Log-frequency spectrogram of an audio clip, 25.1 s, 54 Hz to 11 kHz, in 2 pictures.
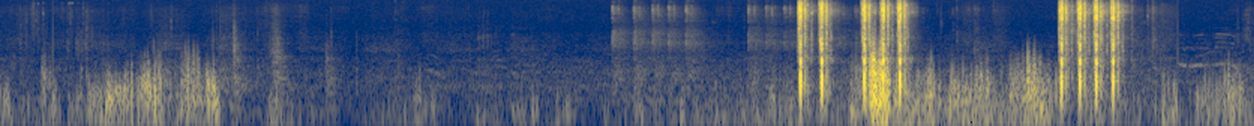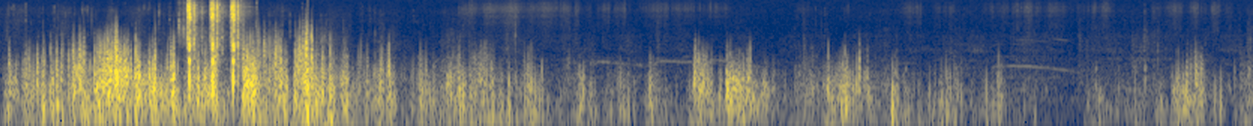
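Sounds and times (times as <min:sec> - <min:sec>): rough steady noise: 0:07.5 - 0:09.2, 0:10.6 - 0:11.5, 0:14.4 - 0:15.1
airsoft guns firing: 0:07.8 - 0:09.2, 0:10.6 - 0:11.4, 0:14.4 - 0:15.1.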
